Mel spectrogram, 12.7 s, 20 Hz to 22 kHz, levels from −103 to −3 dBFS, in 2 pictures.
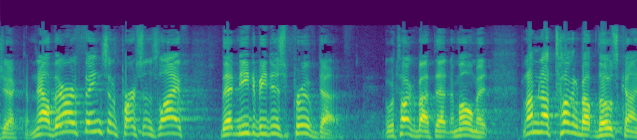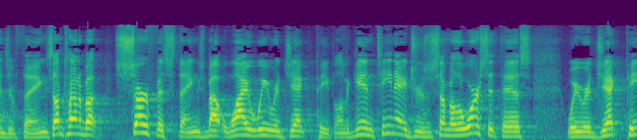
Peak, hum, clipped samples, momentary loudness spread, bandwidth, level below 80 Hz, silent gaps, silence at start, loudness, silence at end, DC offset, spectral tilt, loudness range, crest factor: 0 dBFS; none; under 0.1%; 10 LU; 11 kHz; -54 dBFS; none; 0 s; -16 LUFS; 0 s; under 0.1%; -5 dB/octave; 4 LU; 16 dB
